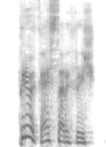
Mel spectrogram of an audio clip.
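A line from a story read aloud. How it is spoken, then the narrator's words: Joyful. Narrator (Russian): радостно сказала Вероника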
